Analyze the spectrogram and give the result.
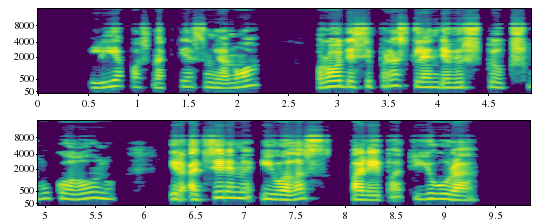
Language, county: Lithuanian, Vilnius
